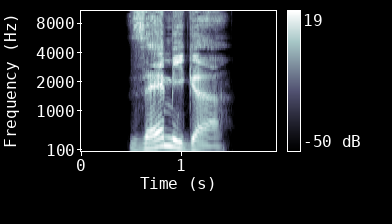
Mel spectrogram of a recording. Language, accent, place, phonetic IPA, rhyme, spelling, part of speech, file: German, Germany, Berlin, [ˈzɛːmɪɡɐ], -ɛːmɪɡɐ, sämiger, adjective, De-sämiger.ogg
- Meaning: 1. comparative degree of sämig 2. inflection of sämig: strong/mixed nominative masculine singular 3. inflection of sämig: strong genitive/dative feminine singular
